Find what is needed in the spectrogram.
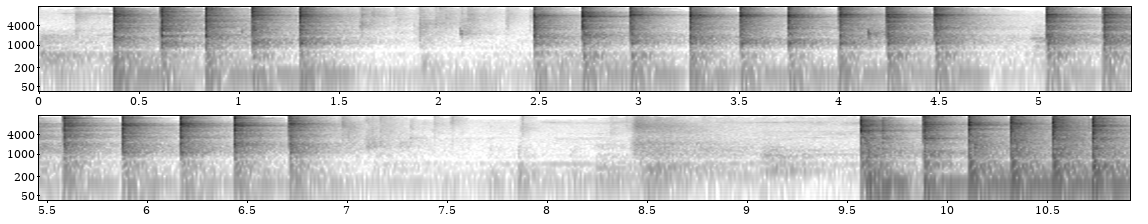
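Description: Small hammer striking a hacking-out knife to chip old putty out of a wooden door rebate: three runs of quick, sharp taps, about four a second, with short pauses between, the last starting near the end. The putty is semi-hard, with some give left in it.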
